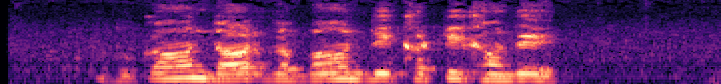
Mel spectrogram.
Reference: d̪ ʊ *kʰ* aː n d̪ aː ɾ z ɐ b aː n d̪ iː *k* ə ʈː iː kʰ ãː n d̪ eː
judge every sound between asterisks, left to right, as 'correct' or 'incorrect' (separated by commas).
incorrect, incorrect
